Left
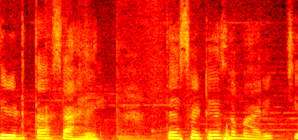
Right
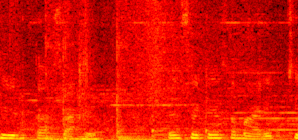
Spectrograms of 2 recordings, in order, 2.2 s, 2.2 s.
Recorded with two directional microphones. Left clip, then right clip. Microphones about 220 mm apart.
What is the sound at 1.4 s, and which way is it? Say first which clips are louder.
Music: left 9 dB; 40° left (ahead or behind).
